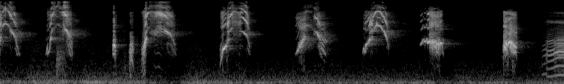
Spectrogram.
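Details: Female monkey kept by people, screaming after everyone leaves her alone: a string of shrill, high, harmonic shrieks, each bending down in pitch, about every half second, with a low background hum.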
